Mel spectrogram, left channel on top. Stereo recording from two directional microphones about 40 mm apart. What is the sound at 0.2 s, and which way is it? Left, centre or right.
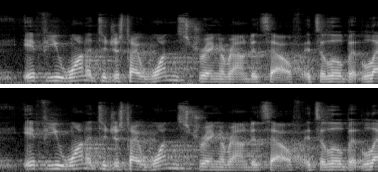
A man's voice, left.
